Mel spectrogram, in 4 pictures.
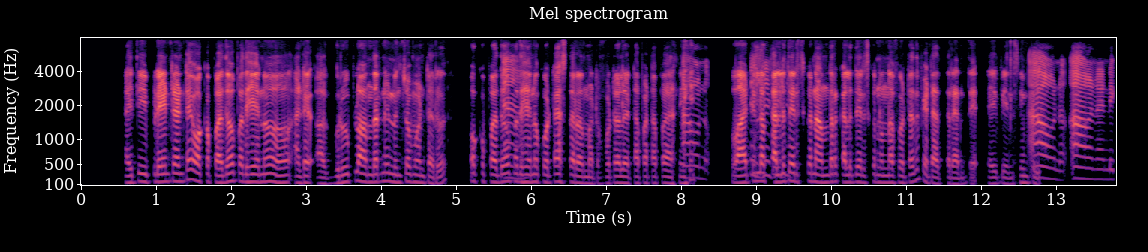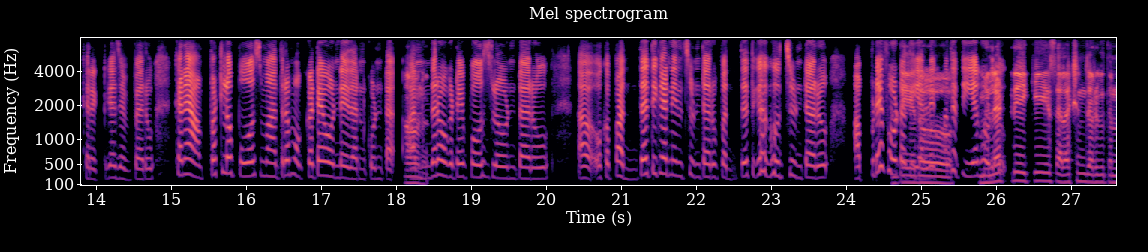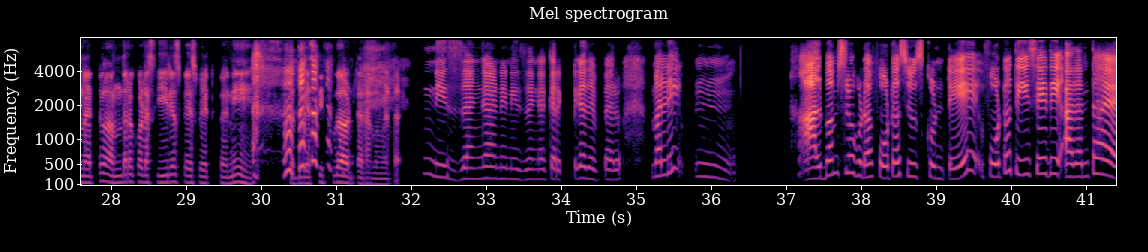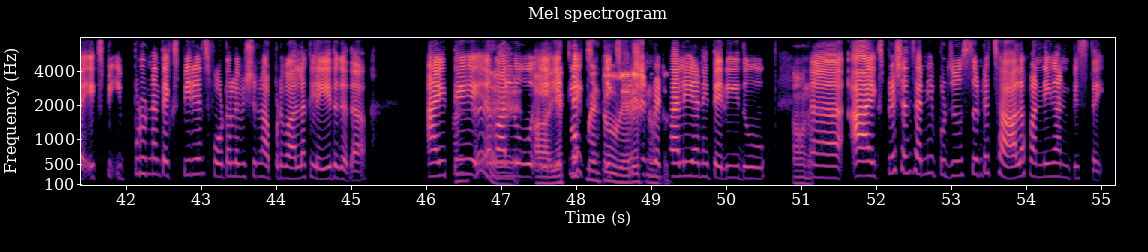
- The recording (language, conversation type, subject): Telugu, podcast, మీ కుటుంబపు పాత ఫోటోలు మీకు ఏ భావాలు తెస్తాయి?
- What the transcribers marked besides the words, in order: in English: "గ్రూప్‌లో"; chuckle; in English: "సింపుల్"; in English: "కరెక్ట్‌గా"; in English: "పోజ్"; in English: "పోజ్‌లో"; in English: "మిలటరీ‌కి సెలక్షన్"; in English: "సీరియస్ ఫేస్"; tapping; laugh; in English: "స్టిఫ్‌గా"; in English: "కరెక్ట్‌గా"; in English: "ఆల్బమ్స్‌లో"; in English: "ఫోటోస్"; in English: "ఎక్స్‌పీరియన్స్"; in English: "ఎక్స్ ఎక్స్‌ప్రెషన్"; in English: "ఎక్విప్‌మెంట్ వేరియేషన్"; in English: "ఎక్స్‌ప్రెషన్స్"; in English: "ఫన్నీ‌గా"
